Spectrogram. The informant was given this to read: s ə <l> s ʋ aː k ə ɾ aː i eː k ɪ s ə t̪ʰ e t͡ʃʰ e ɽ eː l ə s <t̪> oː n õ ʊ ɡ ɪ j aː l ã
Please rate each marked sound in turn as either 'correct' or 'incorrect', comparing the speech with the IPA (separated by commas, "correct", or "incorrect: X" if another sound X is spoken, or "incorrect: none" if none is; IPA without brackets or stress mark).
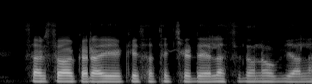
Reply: incorrect: ɾ, incorrect: d̪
